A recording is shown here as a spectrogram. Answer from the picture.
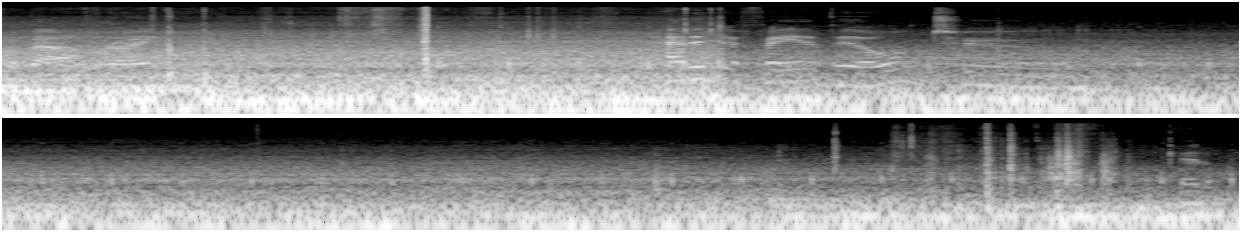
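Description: Steady low road rumble inside a moving car's cabin. Brighter tyre and wind hiss fills the first few seconds, then falls away about three and a half seconds in, leaving mostly the low drone. A few faint clicks come near the end.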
